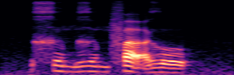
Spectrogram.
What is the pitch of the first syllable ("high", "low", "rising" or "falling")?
low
